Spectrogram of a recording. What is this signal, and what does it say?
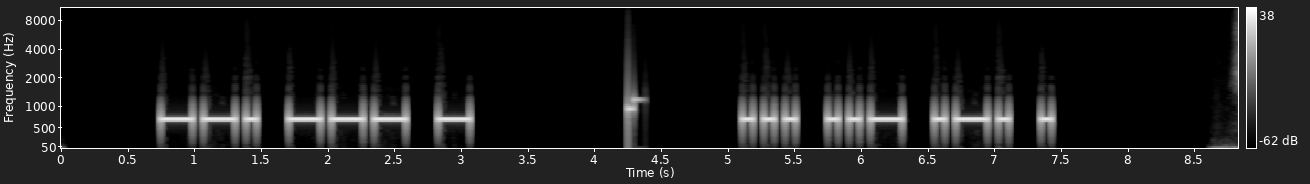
Morse code, heard as a keyed tone, about 15 wpm, 700 Hz. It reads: GOT SURE
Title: Sentences from Top 300 Words - New Word Drill - 15wpm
